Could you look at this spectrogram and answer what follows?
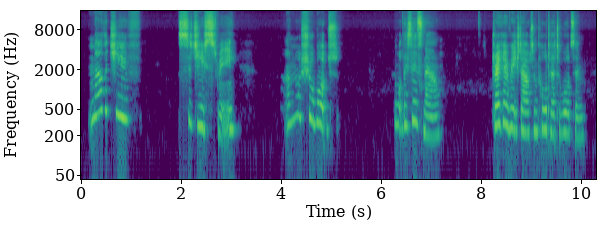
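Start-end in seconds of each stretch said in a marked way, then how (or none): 0.2-6.9 nervous, uneasy, tentative, slow, pitched up. She starts a serious talk with Draco after his teasing question; nervous. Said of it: "she began nervously".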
